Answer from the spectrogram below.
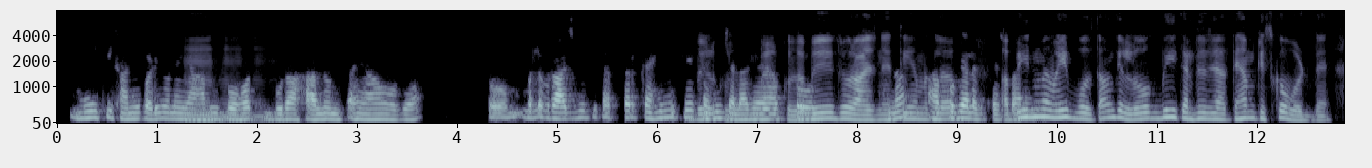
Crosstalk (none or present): present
